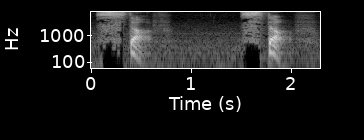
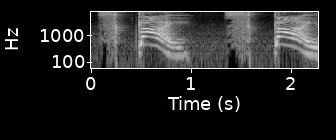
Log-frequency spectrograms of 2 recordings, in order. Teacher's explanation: 된소리가 나오는 이유를 알아야 돼요. 그냥 된소리가 아니라 S를 잘하려다 보니까 트에 힘이 빠져서 된소리가 나오는 거예요.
